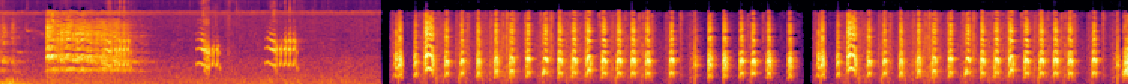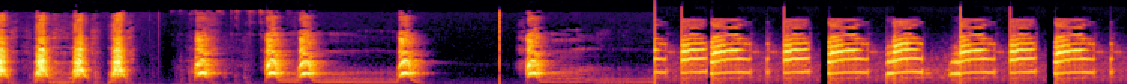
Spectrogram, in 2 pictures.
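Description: Turkeys gobbling and fowl clucking, with a dense run of short rapid calls through the first half, then a few separate calls. Near the end, a cat meows over and over, about twice a second.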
